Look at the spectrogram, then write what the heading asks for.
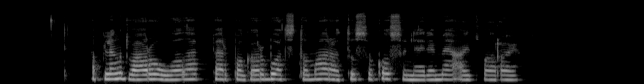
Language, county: Lithuanian, Marijampolė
